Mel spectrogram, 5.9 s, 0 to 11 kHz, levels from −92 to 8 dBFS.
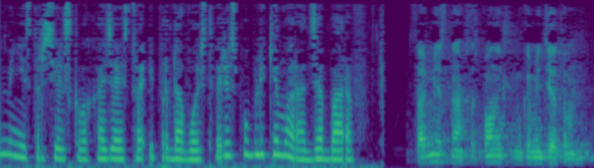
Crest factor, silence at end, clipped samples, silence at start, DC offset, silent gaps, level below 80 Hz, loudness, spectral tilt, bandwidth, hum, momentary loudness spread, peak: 18 dB; 0 s; under 0.1%; 0 s; under 0.1%; none; -52 dBFS; -28 LUFS; -5 dB/octave; 11 kHz; none; 7 LU; -10 dBFS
